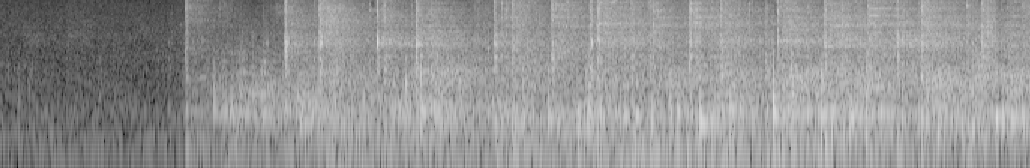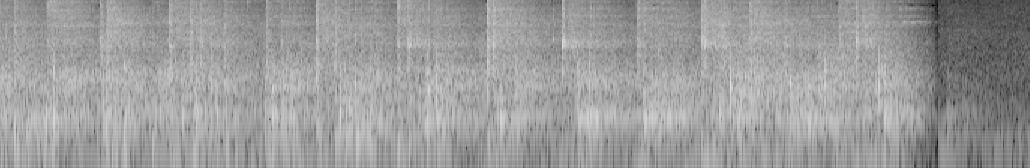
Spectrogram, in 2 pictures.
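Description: Hand-pushed mechanical walking sculpture clattering across a wooden floor, its shoe-shaped feet and metal linkages knocking on the boards at a few knocks a second. It starts about a second in and cuts off suddenly near the end.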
